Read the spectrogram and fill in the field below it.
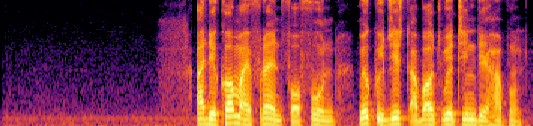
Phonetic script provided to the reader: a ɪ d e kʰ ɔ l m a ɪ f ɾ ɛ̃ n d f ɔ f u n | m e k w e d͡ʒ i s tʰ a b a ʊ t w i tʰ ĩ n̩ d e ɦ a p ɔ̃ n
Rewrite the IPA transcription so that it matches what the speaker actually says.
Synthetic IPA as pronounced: a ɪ d e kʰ ɔ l m a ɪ f ɾ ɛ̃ n d f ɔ f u n | m e k w i d͡ʒ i s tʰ a b a ʊ t w e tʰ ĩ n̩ d e ɦ a p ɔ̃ n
